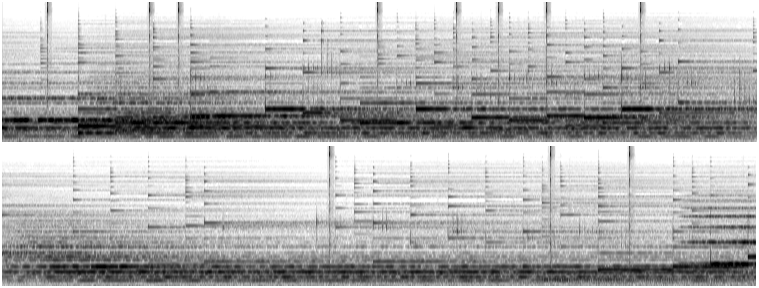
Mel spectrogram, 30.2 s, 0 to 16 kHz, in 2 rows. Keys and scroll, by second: 28.5 KP_1, 28.7 KP_8, 29.2 KP_0.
